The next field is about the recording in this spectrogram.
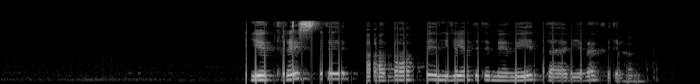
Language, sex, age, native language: Icelandic, female, 50-59, Icelandic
